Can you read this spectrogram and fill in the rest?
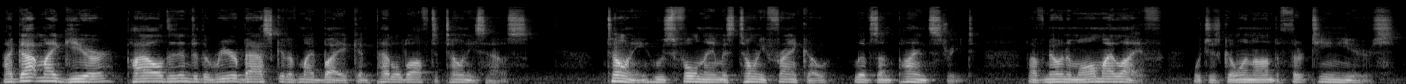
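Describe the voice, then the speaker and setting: A man with a fairly low voice reads a novel for young readers. His phrasing is deliberate and emphatic, in an expressive audiobook style. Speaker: storybook reader.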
